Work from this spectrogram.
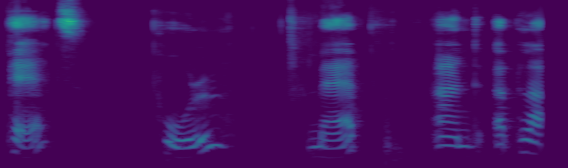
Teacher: P is a plosive sound. You can see the immediate release of air that was initially blocked. There's an immediate release, and that is why we call it a plosive sound.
